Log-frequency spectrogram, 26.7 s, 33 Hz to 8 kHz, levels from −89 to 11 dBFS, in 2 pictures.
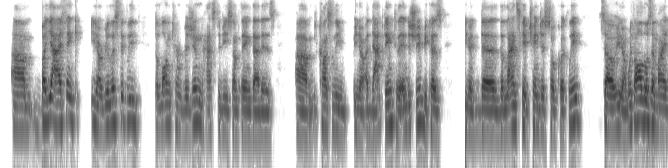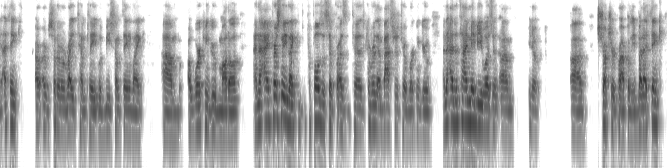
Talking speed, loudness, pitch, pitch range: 200 wpm, -19 LUFS, 120 Hz, 110-135 Hz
